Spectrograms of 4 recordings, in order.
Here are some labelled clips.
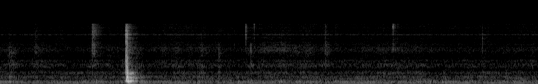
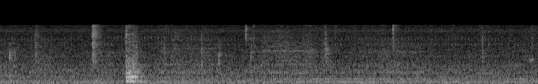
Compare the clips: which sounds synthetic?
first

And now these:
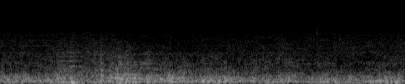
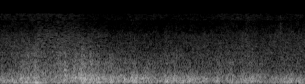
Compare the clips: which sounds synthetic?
first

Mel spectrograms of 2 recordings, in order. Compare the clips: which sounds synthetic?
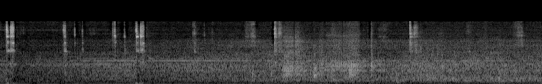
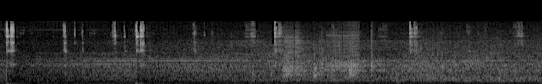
first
